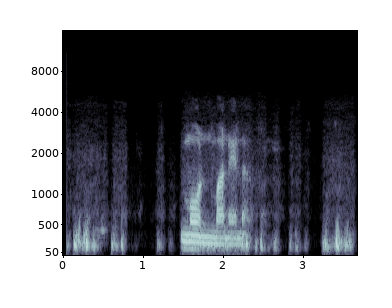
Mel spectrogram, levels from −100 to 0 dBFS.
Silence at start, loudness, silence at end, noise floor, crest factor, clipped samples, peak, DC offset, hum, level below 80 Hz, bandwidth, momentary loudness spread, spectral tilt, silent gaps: 0.05 s; -24 LUFS; 0.05 s; -52 dBFS; 20 dB; under 0.1%; -8 dBFS; under 0.1%; none; -58 dBFS; 4.4 kHz; 20 LU; -12 dB/octave; none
